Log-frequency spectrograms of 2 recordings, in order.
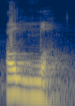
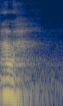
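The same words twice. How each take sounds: First: The L is thick and the vowel sounds like O. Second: The L is thin and the vowel is plain A. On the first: It is the proper way to say the divine name. The speaker calls it right. "Rada tebel L-nya ... ada O-nya walaupun tulisannya A ya, tapi bacanya Allah" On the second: It is the form used by another religion. The speaker calls it wrong. "Bukan Allah. Karena itu identik dengan penyebutan yakni agama tertentu"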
